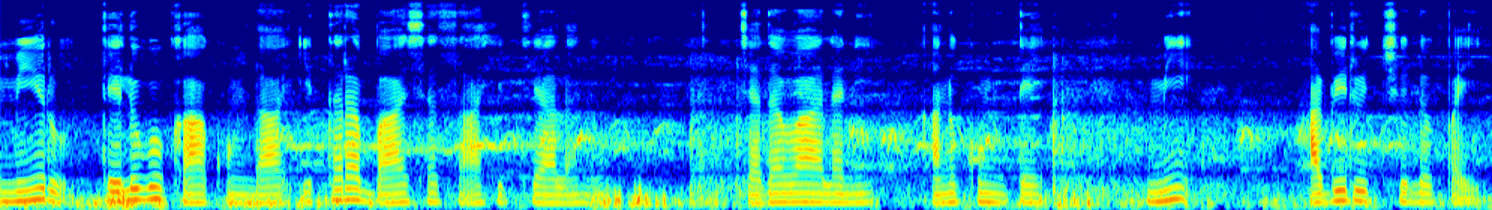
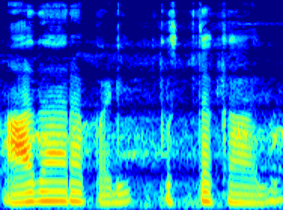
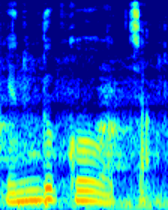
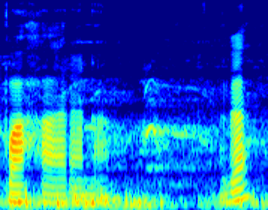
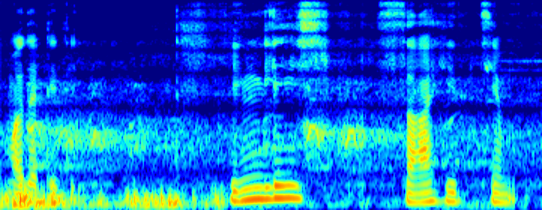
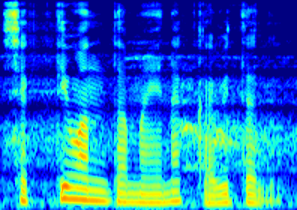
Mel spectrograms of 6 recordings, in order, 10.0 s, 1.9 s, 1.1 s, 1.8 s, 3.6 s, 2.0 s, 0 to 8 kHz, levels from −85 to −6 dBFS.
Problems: constant background noise, continuous background conversations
